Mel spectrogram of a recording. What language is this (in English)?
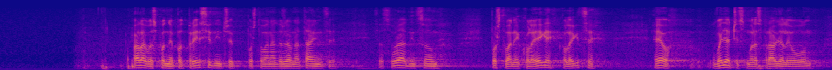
Croatian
